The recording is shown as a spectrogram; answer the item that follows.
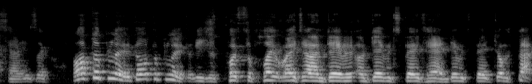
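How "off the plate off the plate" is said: high, exaggerated, over-the-top Italian accent. Retelling a movie scene where a waiter comes in; over-the-top Italian accent. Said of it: "the over the top Italian accent".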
